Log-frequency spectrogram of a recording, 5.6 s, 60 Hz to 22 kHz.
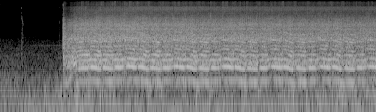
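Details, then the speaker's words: BMW E36 project car dragged from a field after sitting, cranking with plugs out on a compression test reading only about 50 PSI; starter spins fast and evenly with light uniform pulses and little resistance, indicating low compression; plugs were dry, no fuel. "So, we know for certain it doesn't have fuel because the plugs weren't wet, but 50 PSI is not that much. What's going on with this thing?"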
